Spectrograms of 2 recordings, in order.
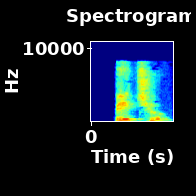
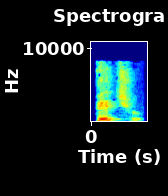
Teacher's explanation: yo junto los dos labios para pronunciar la P. En cambio, para pronunciar la T, llevo la lengua justo a la zona de los dientes.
